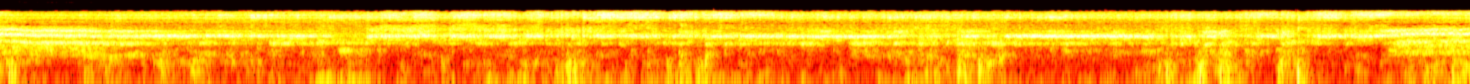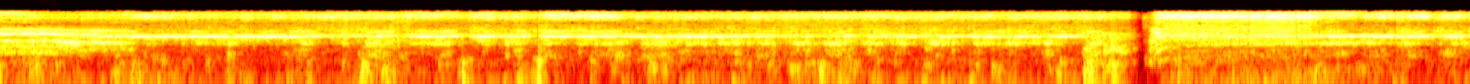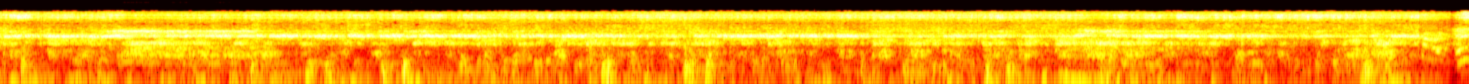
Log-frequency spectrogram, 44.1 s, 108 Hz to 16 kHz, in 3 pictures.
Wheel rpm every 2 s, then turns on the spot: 160, 160, 160, 160, 160, 160, 160, 160, 160, 160, 160, 160, 140, 130, 160, 160, 160, 160, 160, 160, 160, 160.
none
